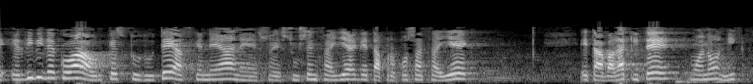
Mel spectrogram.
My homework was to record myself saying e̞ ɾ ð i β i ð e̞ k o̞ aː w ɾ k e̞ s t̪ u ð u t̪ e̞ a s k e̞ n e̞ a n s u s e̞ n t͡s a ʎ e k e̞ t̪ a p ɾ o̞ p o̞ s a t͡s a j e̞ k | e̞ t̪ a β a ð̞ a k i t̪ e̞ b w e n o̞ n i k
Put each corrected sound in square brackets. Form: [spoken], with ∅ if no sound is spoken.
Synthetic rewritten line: e̞ ɾ ð i β i ð e̞ k o̞ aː w ɾ k e̞ s t̪ u ð u t̪ e̞ a s k e̞ n e̞ a n s u s e̞ n t͡s a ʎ e k e̞ t̪ a p ɾ o̞ p o̞ s a t͡s a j e̞ k | e̞ t̪ a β a ð̞ a k i t̪ e̞ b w e n o̞ n i k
